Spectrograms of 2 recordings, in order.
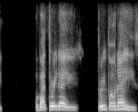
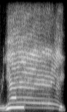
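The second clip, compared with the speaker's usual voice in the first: happy cheer; 6 semitones higher than usual. Real, not acted. Cheering a friend's day off.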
